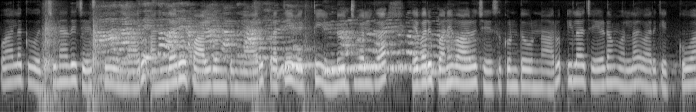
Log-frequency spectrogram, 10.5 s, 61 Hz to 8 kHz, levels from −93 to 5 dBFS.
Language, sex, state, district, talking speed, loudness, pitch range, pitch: Telugu, female, Telangana, Nalgonda, 120 wpm, -16 LUFS, 195-230 Hz, 210 Hz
